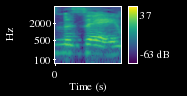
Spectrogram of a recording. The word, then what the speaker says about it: Mezei: So you told me that it's Mezei with a long Yes. A.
